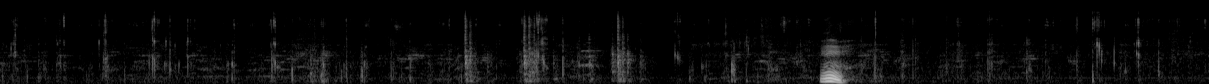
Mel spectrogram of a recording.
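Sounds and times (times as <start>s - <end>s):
person chewing wet mouth sounds: 0.0s - 4.2s, 6.7s - 12.0s.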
